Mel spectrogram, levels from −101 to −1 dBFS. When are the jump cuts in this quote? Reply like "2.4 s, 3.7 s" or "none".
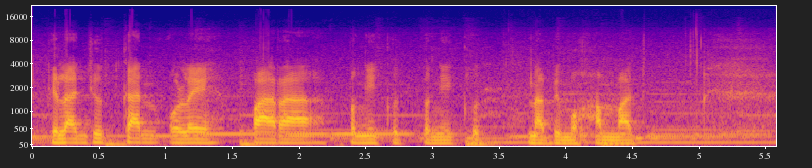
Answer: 3.5 s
